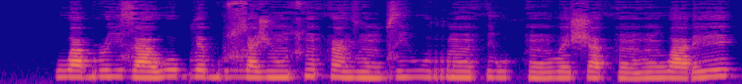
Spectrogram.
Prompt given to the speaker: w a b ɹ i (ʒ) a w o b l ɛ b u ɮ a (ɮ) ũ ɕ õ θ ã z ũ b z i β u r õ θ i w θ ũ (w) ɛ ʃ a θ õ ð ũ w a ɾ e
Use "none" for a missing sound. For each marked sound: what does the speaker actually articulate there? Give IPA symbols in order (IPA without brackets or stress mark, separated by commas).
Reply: z, ʒ, β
